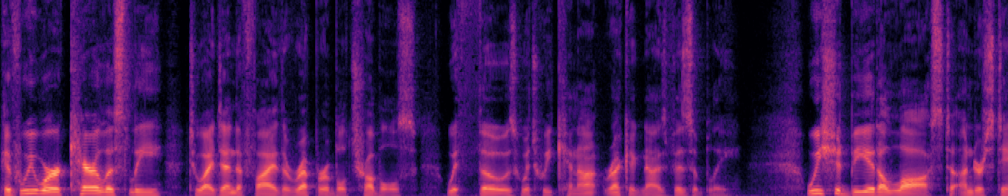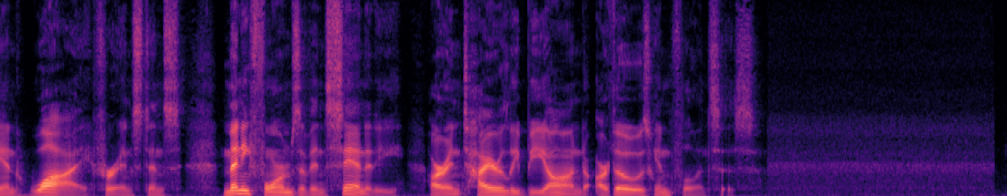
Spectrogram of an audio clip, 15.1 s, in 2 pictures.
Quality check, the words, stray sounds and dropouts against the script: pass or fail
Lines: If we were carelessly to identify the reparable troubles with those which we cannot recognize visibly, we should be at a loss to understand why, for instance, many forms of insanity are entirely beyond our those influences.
pass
